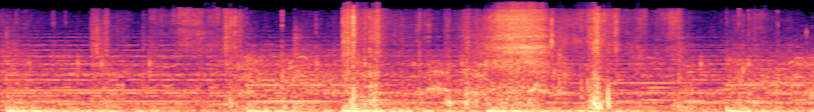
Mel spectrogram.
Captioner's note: soft music; shuffling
